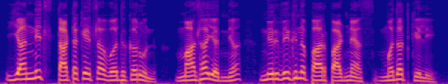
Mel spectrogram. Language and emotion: Marathi, neutral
